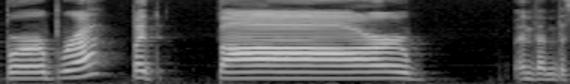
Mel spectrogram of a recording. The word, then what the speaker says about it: Barbara: The next name is Barbara, Barbara. This name has two syllables. The first syllable is bar. Bar, start with a B sound, close your lips.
